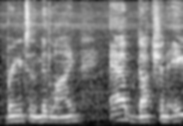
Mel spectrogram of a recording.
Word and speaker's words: abduction: and there are two terms that come up abduction and adduction they sound very similar so sometimes people will pronounce it with the letter A B duction or a deduction so what exactly does that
